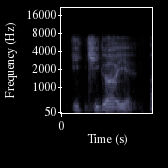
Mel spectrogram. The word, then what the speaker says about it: ایکیگای: ایکیگایه آره خود تلفظ سخته ولی تلفظ درستش به نظر همینه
